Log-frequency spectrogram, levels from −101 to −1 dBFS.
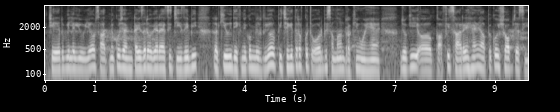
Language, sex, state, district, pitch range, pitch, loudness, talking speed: Hindi, male, Uttarakhand, Tehri Garhwal, 140-160 Hz, 145 Hz, -21 LUFS, 255 wpm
